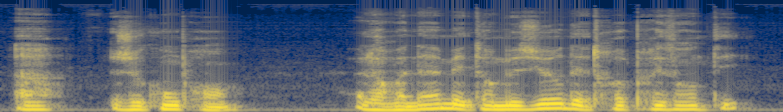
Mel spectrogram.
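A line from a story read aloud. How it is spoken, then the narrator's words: Timid. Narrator (French): fit timidement la comtesse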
